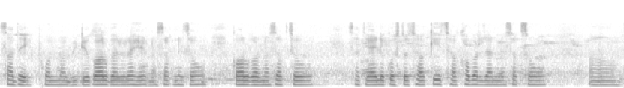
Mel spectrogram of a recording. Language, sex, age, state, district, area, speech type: Nepali, female, 30-45, West Bengal, Alipurduar, urban, spontaneous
